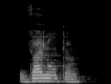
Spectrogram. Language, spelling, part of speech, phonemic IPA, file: French, Valentin, proper noun, /va.lɑ̃.tɛ̃/, LL-Q150 (fra)-Valentin.wav
- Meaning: a male given name from Latin, equivalent to English Valentine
